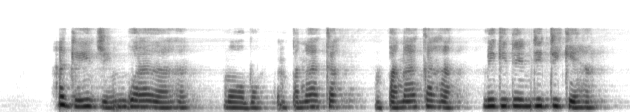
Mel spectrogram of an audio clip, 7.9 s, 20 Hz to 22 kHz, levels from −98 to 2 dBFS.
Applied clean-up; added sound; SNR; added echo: neural mask model DeepFilterNet 3.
